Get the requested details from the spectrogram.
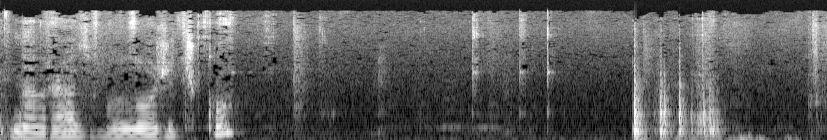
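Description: A plastic spoon scrapes powder inside a glass jar.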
